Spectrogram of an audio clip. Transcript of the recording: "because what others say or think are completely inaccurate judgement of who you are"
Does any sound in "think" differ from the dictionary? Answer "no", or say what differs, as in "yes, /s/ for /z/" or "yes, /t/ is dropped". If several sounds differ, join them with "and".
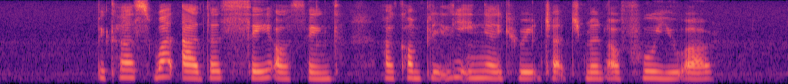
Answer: no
